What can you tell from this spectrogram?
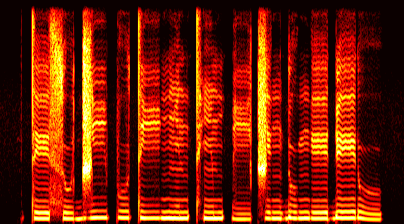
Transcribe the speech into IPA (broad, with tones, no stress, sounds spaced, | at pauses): t e˨ s u˨ d͡ʒ iː˦ p u˦ t iː˦ ŋ ĩ˦ n tʰ ĩ˦ m k͡p iː˨ t͡ʃ e˦ ŋ ɗ u˦ ŋ eː˦ ɗ eː˦ ɾ u˨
